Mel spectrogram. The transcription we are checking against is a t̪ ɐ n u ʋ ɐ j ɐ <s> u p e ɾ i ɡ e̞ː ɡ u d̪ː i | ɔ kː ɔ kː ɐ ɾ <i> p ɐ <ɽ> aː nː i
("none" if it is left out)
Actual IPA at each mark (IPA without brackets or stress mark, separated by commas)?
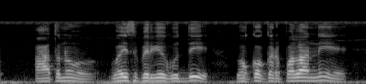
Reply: s, i, l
